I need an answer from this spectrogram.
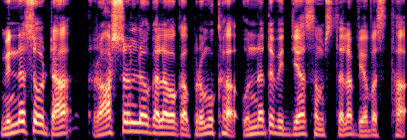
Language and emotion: Telugu, neutral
